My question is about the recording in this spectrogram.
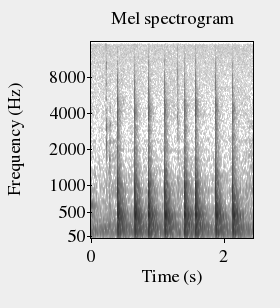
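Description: Stylus tapping and clicking against the glass of a touchscreen display while handwriting a word: a quick series of about seven short taps, roughly four a second.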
